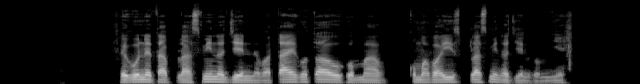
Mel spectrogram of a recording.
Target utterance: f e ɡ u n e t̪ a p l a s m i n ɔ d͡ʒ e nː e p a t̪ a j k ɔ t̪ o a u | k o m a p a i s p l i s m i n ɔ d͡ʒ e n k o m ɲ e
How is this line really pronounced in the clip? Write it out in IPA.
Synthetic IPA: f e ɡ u n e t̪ a p l a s m i n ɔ d͡ʒ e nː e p a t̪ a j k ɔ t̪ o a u | k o m a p a i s p l a s m i n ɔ d͡ʒ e n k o m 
